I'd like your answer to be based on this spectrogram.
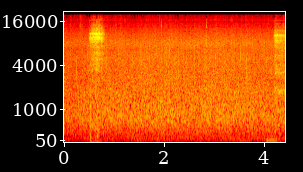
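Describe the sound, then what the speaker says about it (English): Rain falling in Minecraft on a superflat world, a steady soft hiss of rainfall, broken twice by brief high-pitched blips. "being able to sleep in the rain whenever there's rain is very nice"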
